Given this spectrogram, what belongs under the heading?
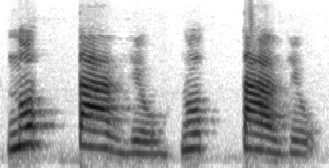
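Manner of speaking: notável said slowly, syllable by syllable, stress on tá; slow teaching demo. Shown as a demonstration. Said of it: "Terminado em L". (notável dito devagar, com ênfase no tá)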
